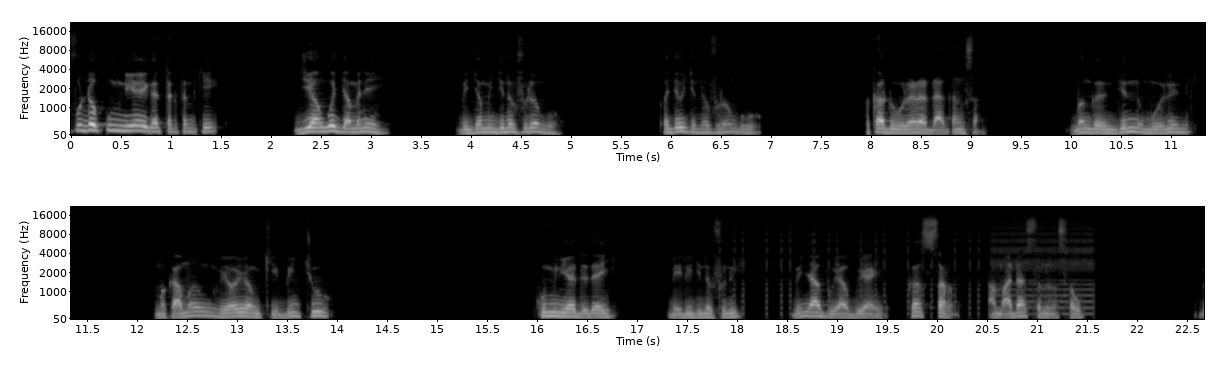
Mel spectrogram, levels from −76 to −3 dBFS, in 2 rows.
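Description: All the way through, the speech has a plainly watery, swirly edge with nothing above 18.6 kHz, likely MP3 compression at a low bitrate, around 44 kbps. From 17.82 to 20.43 s come GSM signalling bursts: a nearby phone's radio pulses get rectified into a galloping dit-dit-dit of short 217 Hz buzzes, a fair way under the speech. Then from 20.54 to 21.58 s there's steady GSM phone buzz, a hard, raspy 217 Hz tone full of harmonics, about 17 dB below the speech.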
